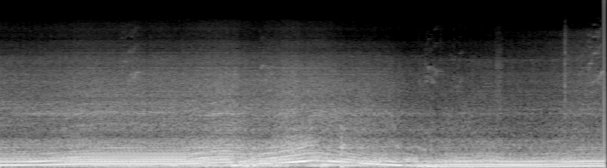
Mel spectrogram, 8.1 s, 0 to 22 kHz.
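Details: Nissan S14 with swapped RB25DET after new o-ring fitted: steady idle, clean throttle blip and smooth fall back to even idle with no stumble; running properly after repair.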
